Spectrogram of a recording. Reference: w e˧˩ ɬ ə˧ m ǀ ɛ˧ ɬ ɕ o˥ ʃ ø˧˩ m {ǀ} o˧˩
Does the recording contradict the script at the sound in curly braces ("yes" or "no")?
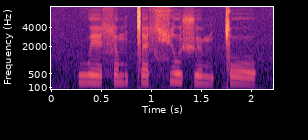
no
